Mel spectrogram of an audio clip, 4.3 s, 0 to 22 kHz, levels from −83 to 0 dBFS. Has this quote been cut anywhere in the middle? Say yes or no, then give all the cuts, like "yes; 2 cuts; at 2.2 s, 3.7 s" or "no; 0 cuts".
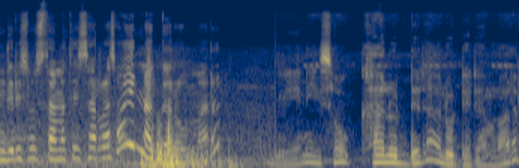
yes; 1 cut; at 2.3 s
